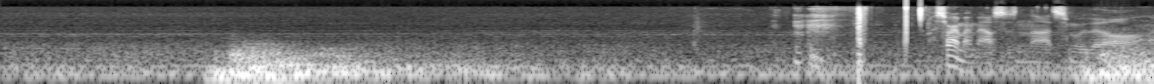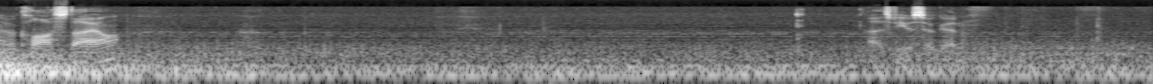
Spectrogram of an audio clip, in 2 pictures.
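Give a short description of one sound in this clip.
A large spacecraft's engines rumble low and steady, swelling to a deep roar at times.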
